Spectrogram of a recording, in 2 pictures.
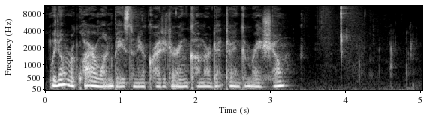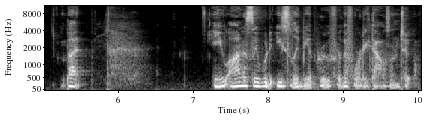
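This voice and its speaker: A woman whispering in a breathy voice with a creaky undertone, giving casual, reassuring sales patter as an ASMR roleplay. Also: deep voice, fairly even intonation, moderate pace, long pauses.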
